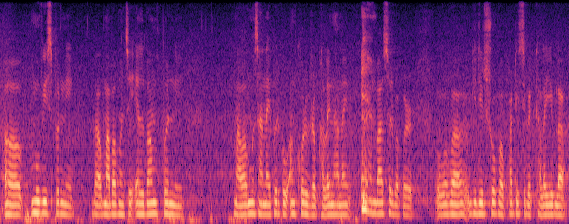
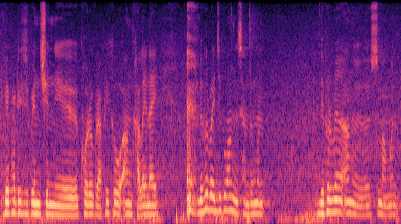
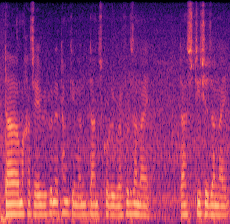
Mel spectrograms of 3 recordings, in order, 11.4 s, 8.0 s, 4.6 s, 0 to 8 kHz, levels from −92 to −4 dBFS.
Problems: low volume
